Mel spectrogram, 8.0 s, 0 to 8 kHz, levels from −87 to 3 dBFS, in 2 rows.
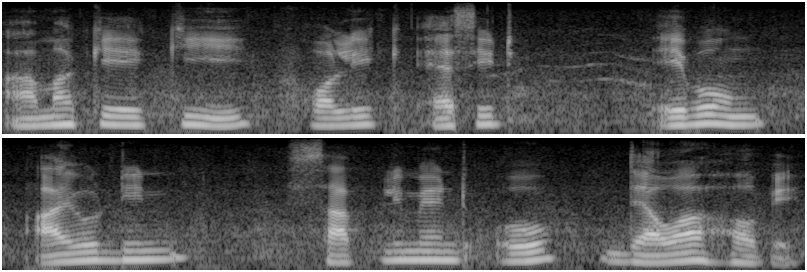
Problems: background sounds at intervals, background conversations at intervals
